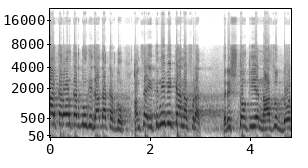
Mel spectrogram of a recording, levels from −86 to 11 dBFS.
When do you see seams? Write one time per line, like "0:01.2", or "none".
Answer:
0:01.6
